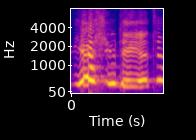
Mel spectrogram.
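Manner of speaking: hammed-up tearful wail, very high and loud; mock sobbing. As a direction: imitate a wounded old lady's drawn-out wail.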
